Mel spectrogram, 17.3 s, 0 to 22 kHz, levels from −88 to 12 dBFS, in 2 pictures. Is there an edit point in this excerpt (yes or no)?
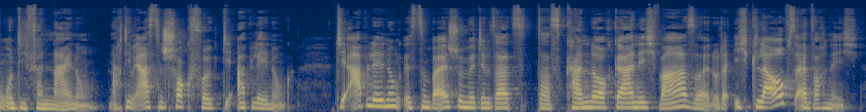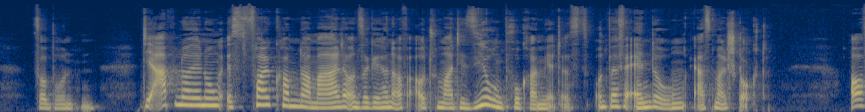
no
